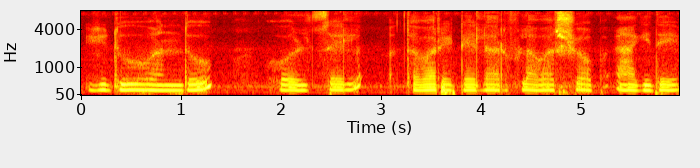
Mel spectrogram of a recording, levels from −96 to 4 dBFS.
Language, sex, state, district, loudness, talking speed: Kannada, female, Karnataka, Bidar, -18 LUFS, 90 wpm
